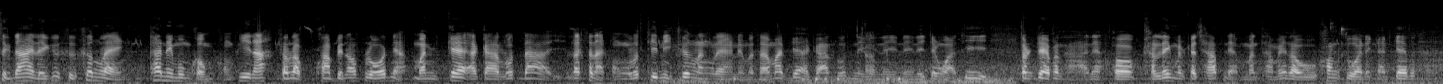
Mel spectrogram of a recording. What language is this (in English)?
Thai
